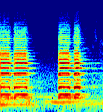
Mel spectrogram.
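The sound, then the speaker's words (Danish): A car horn honks in two quick double bursts, four loud, bright blasts in all, with a short pause between the pairs. No one speaks. “Så der var ingen motorlarm og dythorn.”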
